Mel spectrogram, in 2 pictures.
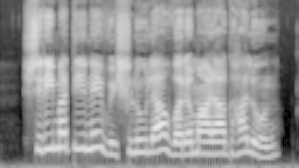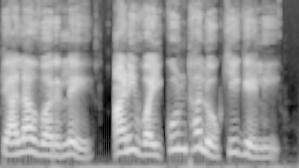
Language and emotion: Marathi, neutral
